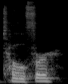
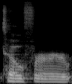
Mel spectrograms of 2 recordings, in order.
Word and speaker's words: Topher: names of 1978 was Topher Topher Topher yes how do you spell that t-o-p-h-e-r like gopher with a t oh my gosh David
